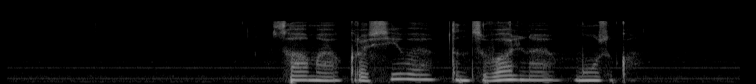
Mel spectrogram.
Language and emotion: Russian, sad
